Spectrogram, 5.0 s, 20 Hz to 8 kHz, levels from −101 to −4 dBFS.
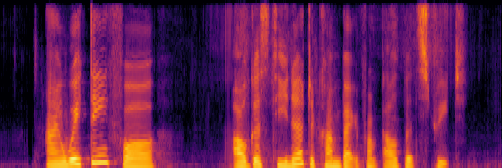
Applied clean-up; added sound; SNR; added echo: neural separator model SepFormer DNS4.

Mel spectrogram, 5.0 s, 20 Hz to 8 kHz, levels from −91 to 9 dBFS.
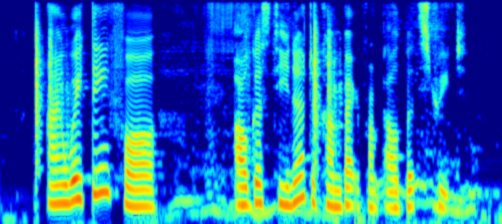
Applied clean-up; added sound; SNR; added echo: classical method spectral subtraction.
